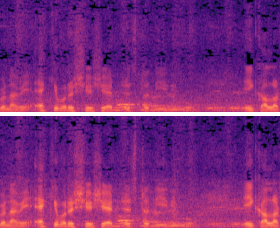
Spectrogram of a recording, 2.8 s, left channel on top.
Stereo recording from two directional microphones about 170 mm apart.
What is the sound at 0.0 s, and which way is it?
Speech, centre (ahead or behind).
